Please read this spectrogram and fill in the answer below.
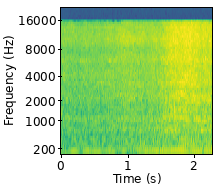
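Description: A car approaching along the street, its engine and tyre noise growing steadily louder over a low steady hum.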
